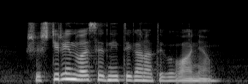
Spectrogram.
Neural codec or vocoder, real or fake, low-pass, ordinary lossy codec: none; real; 7.2 kHz; none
